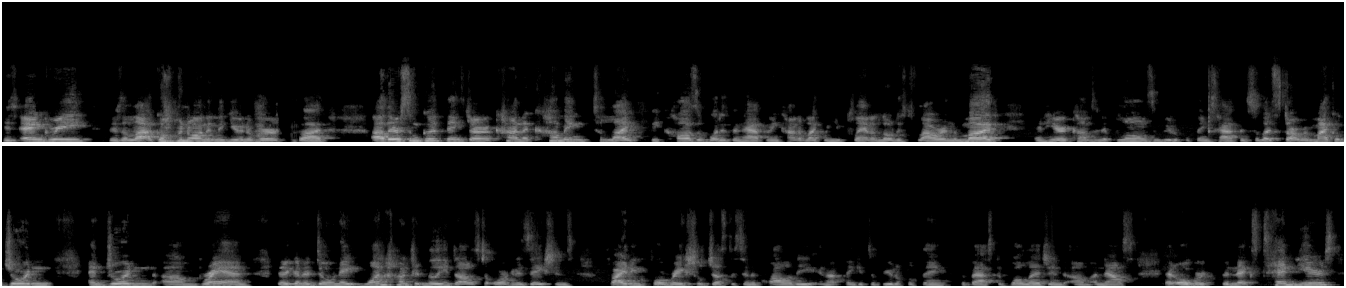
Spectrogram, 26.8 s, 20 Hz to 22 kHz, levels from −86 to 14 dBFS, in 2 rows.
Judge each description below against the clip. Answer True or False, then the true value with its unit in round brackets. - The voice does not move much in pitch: False (3.9 semitones)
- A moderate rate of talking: False (210 wpm)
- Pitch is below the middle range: False (200 Hz)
